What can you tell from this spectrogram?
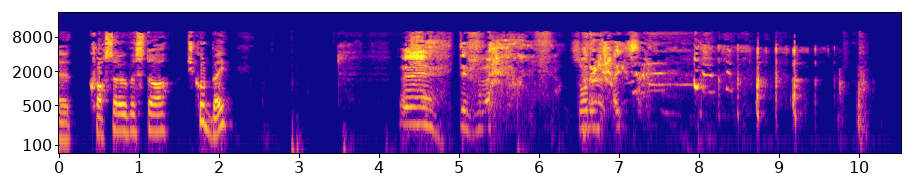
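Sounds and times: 
speech: 0.0s - 2.2s, 4.2s - 5.8s, 6.5s - 7.5s
person coughing heavily: 4.5s - 7.0s
laughter: 5.0s - 10.5s.

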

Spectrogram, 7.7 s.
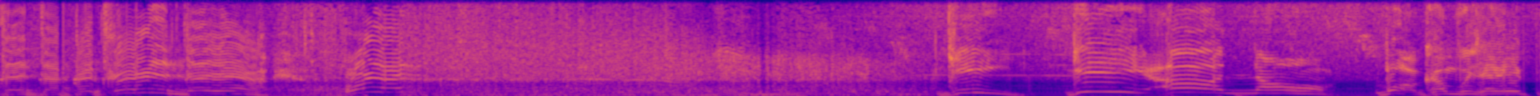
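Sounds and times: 
speech: 0.1s - 2.4s, 6.2s - 7.6s
lightning strike thunder crash: 1.3s - 5.1s.

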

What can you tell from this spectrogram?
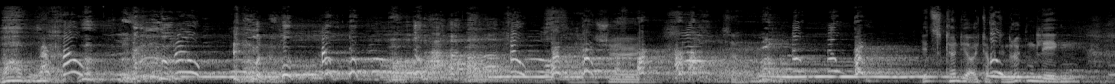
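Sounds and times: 
speech: 0.1s - 1.8s, 6.1s - 7.9s, 9.3s - 11.0s
children imitating dog barking: 0.1s - 9.2s
children giggling: 0.6s - 7.0s.

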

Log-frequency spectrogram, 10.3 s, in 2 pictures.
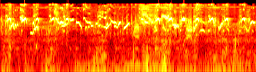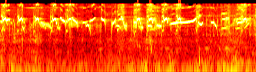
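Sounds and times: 
noisy birds chirping in a dense chorus used as a lure: 0.0s - 10.2s.

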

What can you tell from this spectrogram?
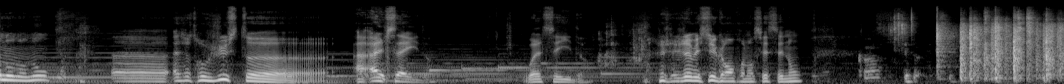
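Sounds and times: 
speech: 0.0s - 4.4s, 5.2s - 9.6s
dice being dropped and clattering: 8.8s - 10.6s.

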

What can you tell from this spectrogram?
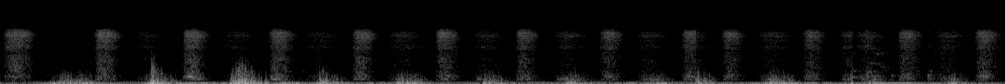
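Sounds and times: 
rapid forceful breathing as a breathing exercise: 0.0s - 10.0s.

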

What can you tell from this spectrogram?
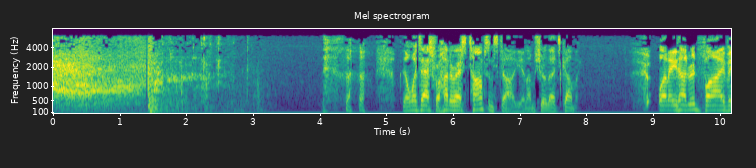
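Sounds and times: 
car crash sound effect: 0.2s - 2.8s
speech: 4.6s - 8.0s, 9.1s - 10.1s.

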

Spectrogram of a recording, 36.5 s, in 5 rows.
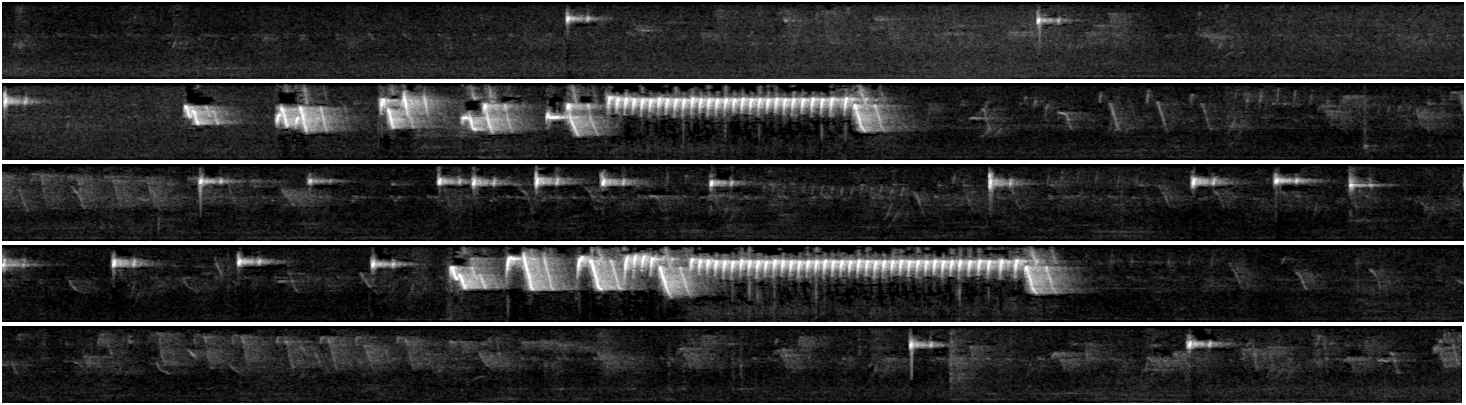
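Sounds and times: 
quiet hiss: 0.0s - 36.5s
saffron finch chipping and trilling: 8.2s - 11.8s, 20.5s - 27.3s.

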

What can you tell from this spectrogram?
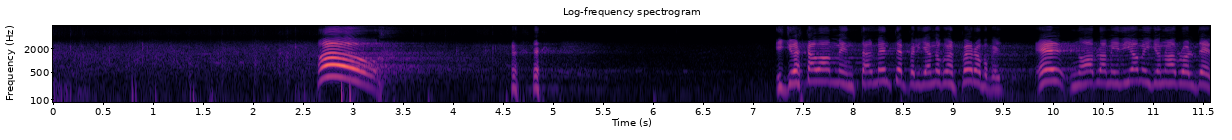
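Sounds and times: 
audience applause: 0.0s - 4.8s
speech: 4.6s - 5.0s, 7.2s - 11.5s.

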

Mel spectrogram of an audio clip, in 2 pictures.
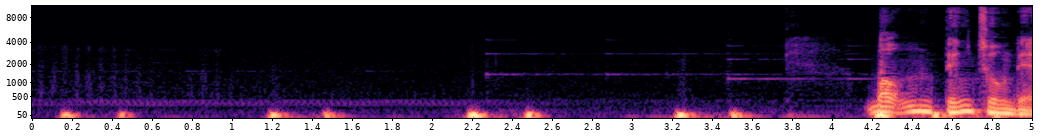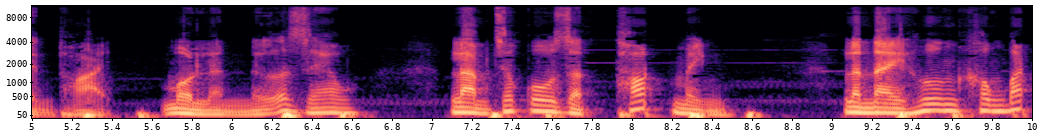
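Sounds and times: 
frightened woman's pounding heartbeat: 0.0s - 0.6s, 1.2s - 1.6s, 2.2s - 2.6s, 3.2s - 3.6s, 5.3s - 6.6s, 7.3s - 7.5s, 8.3s - 8.7s
faint steady hum: 0.0s - 9.9s
speech: 4.2s - 9.9s.

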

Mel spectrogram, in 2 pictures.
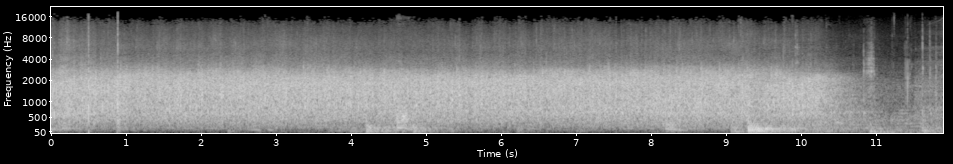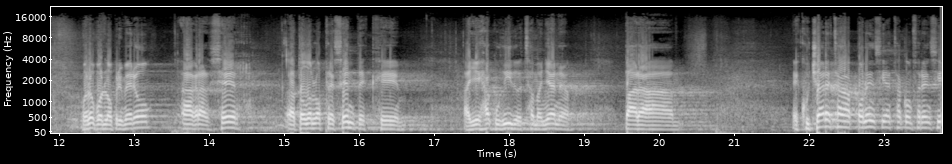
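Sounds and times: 
loud audience applause: 0.0s - 10.8s
speech: 12.4s - 16.8s, 17.4s - 19.0s, 19.6s - 20.7s, 21.8s - 23.7s.

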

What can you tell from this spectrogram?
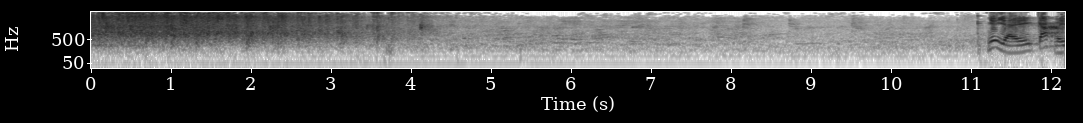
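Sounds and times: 
audience applause: 0.0s - 4.9s
speech: 11.2s - 12.1s.

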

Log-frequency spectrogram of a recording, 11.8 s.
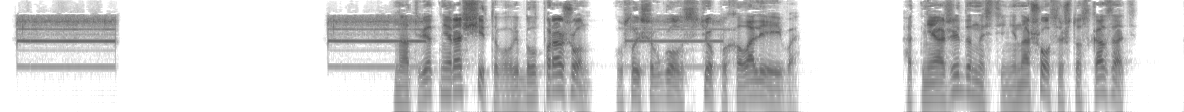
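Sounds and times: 
payphone number being dialed: 3.3s - 4.3s, 6.3s - 7.4s
speech: 3.9s - 8.1s, 9.0s - 11.8s.

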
